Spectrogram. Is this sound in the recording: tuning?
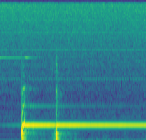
yes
